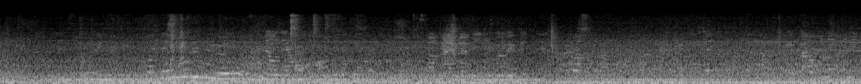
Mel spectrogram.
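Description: Steady low rumble of an Airbus A330-300 airliner cabin's ambience, with faint background voices and a few light clicks.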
